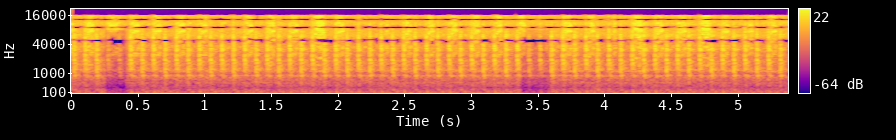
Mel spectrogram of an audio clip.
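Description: Steady rapid knock, about three per second, sits evenly over the engine idle throughout; some internal knock, cause not clear.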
